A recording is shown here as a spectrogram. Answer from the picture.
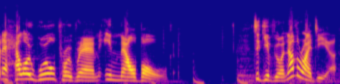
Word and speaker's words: Malebolge: Malebolge, I think is how you would pronounce this.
